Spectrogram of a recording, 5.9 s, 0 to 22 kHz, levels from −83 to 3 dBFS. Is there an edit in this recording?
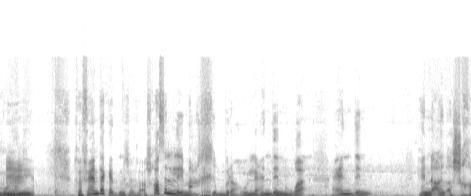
no; 0 cuts

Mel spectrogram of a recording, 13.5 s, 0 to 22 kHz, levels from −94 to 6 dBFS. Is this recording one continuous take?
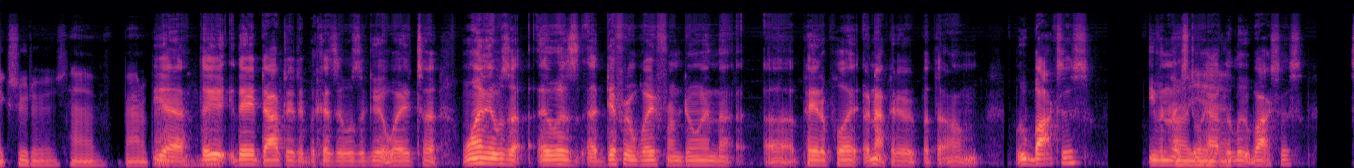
yes; 0 cuts

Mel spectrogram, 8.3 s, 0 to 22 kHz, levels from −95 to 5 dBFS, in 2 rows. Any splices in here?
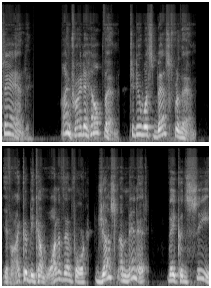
yes; 1 cut; at 4.0 s

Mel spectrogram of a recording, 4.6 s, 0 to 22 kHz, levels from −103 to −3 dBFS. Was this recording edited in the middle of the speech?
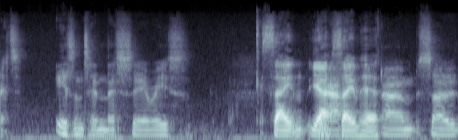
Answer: no; 0 cuts

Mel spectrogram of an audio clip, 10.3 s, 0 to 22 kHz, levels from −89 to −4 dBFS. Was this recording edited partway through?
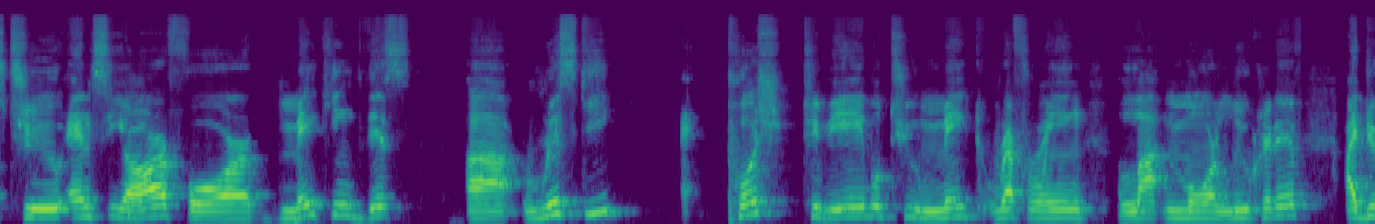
no; 0 cuts

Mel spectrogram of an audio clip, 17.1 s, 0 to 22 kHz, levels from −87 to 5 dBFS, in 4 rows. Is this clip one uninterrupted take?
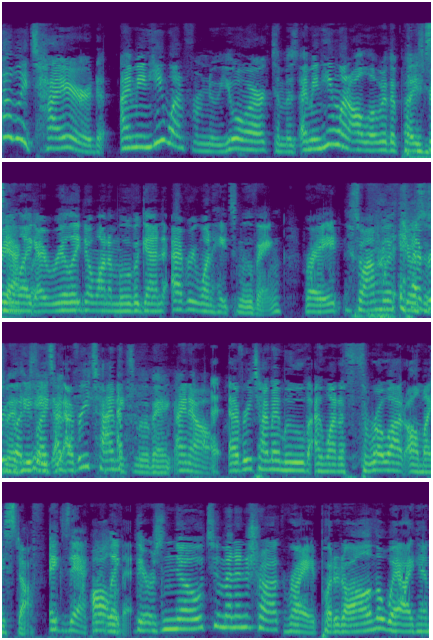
no; 1 cut; at 9.7 s

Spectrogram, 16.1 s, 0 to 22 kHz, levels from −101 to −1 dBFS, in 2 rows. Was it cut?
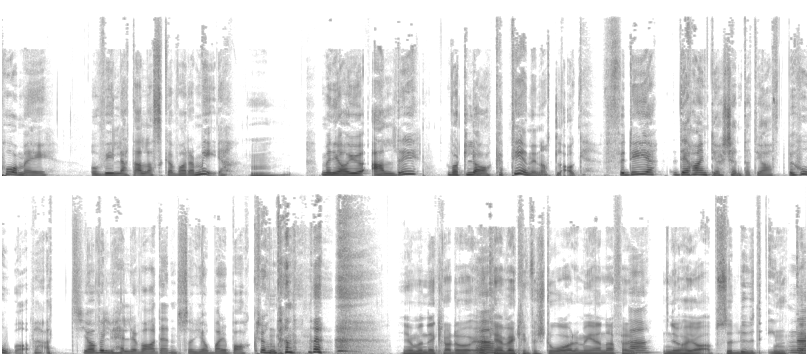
yes; 2 cuts; at 3.1 s, 6.7 s

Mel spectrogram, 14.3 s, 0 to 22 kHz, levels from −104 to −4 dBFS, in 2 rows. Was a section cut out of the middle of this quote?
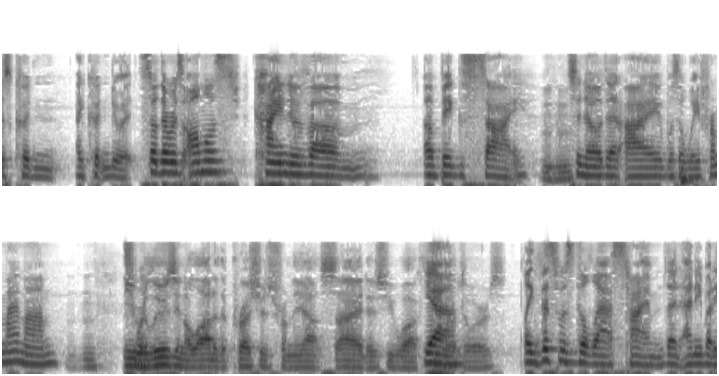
yes; 3 cuts; at 2.4 s, 8.4 s, 12.3 s

